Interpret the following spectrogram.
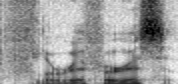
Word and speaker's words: floriferous: its name we've got floriferous Vine wall I think that what makes this card so fun to say is it's so close to Superfluous another great English word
